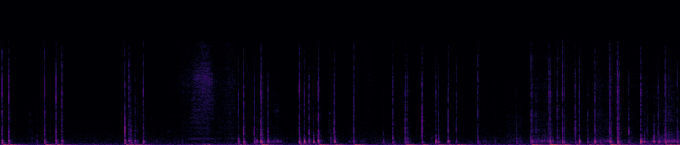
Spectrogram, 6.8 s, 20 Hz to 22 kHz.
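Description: Long nails tap on the front face of a hollow cream paperboard Chloé perfume box that holds the bottle, about 31 quick taps in an irregular, typing-like rhythm. Each tap is a dry, bright click over a soft, low hollow thump with a midrange knock near 600 Hz, dying away almost instantly.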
